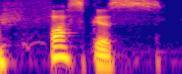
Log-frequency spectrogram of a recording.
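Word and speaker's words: fuscous: It sort of looks like fuscus. It's like couscous, but it's fuscus, but it's actually fuscus.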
